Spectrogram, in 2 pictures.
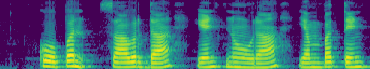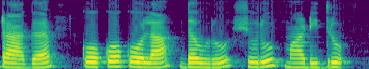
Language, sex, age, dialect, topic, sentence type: Kannada, female, 36-40, Dharwad Kannada, banking, statement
